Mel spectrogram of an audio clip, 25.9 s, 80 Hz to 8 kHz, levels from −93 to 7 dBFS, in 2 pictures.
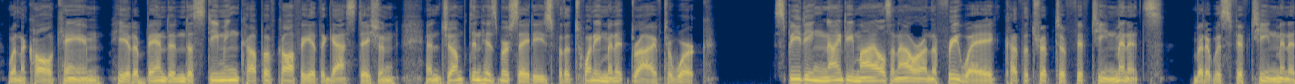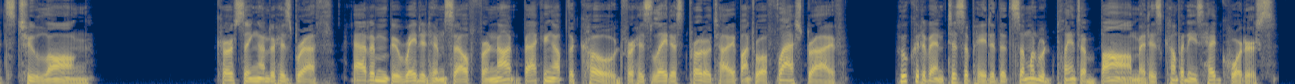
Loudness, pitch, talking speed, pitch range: -16 LUFS, 105 Hz, 195 wpm, 95-115 Hz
